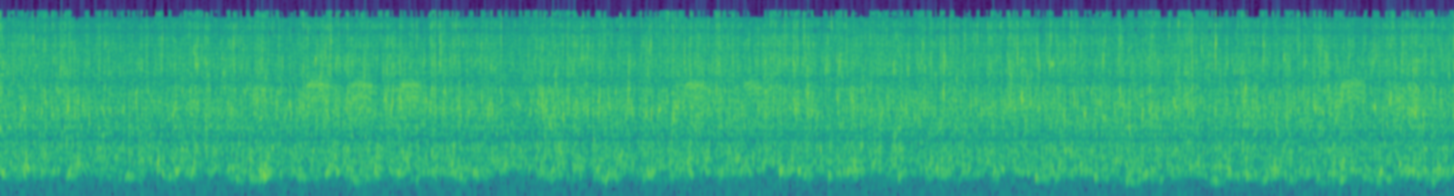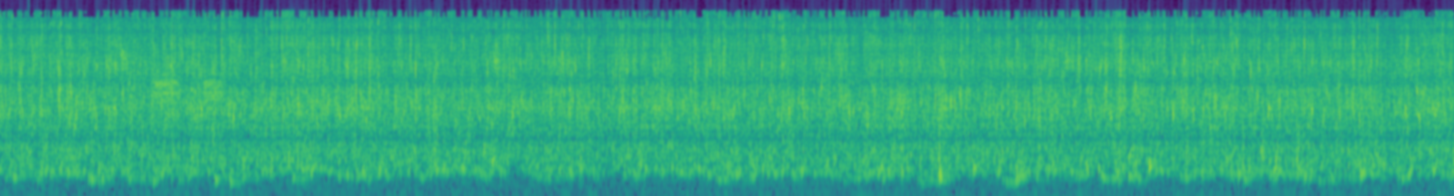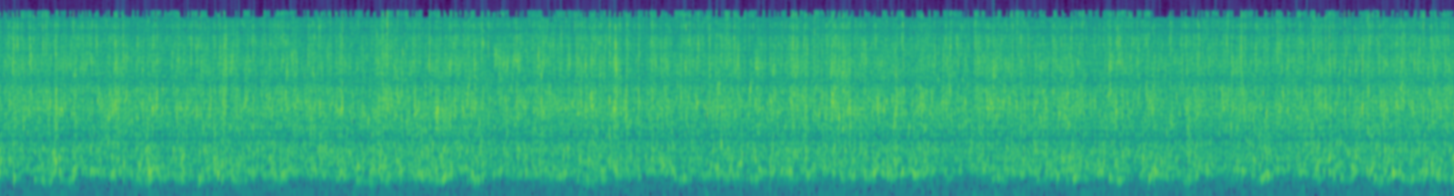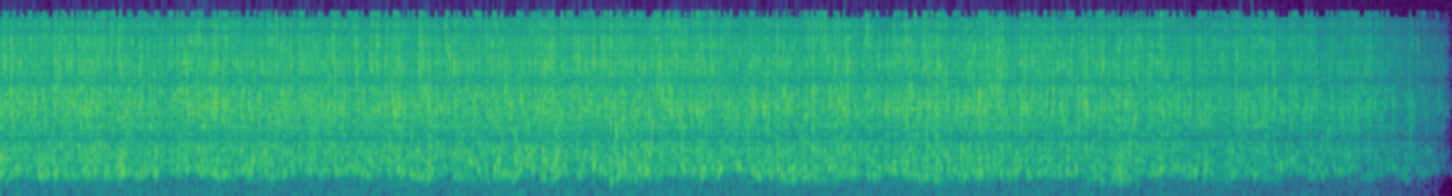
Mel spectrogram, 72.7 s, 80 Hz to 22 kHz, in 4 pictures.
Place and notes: Recorded with a pair of DPA 4060's and a Marantz PMD661
TX, USA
